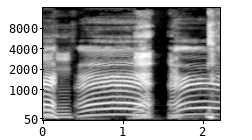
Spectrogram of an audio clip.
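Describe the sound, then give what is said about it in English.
A person imitates a cow mooing with two long, drawn-out, low voiced moos separated by a short gap, loud and alone. “They get really mooey when they do I bet they do, yeah. Because it seems like they make that noise with any provocation.”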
